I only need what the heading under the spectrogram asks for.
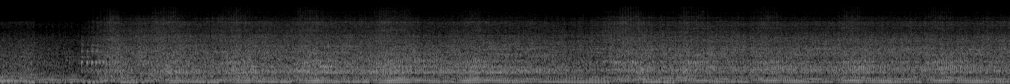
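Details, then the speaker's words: Honda Vario 125 scooter after the weak fuel pump was addressed: starts and settles into a steady, even idle with no sputter or hunting. Earlier sluggishness, sputtering and unstable idle were blamed on low fuel pump pressure. "motornya sudah menyala dan sudah terasa tidak brebet lagi suaranya sudah garang dan tarikannya pun juga spontan Begitu juga dengan idenya sudah tidak naik turun lagi"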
